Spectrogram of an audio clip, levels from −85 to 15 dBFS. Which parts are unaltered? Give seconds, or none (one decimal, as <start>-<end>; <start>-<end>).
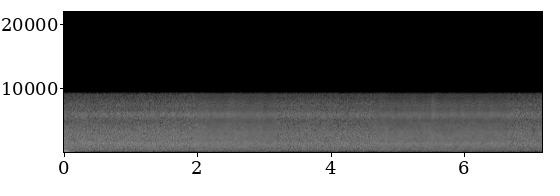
0.0-2.0; 3.2-4.7; 6.7-7.2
